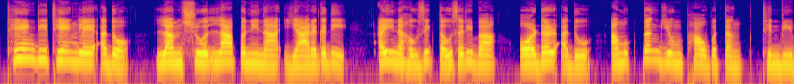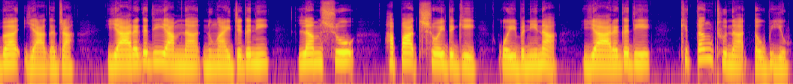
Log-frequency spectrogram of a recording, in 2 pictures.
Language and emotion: Manipuri, neutral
